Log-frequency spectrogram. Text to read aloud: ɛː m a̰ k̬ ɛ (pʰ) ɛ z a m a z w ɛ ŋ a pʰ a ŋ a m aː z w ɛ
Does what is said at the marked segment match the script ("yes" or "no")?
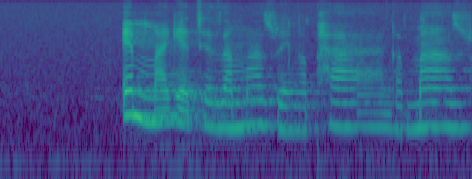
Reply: no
